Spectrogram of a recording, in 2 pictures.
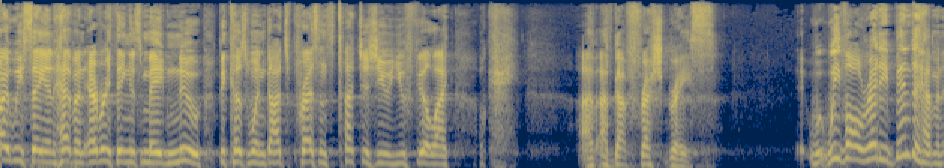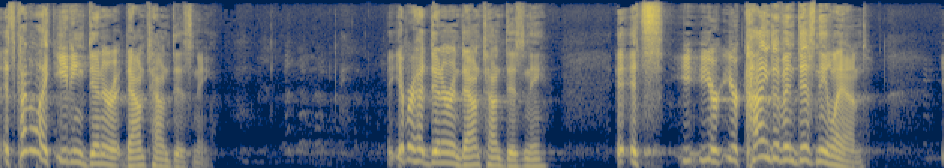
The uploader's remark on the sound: Delivered on 16 December 2018 at Grace Church of La Verne. Delivered on 16 December 2018 at Grace Church of La Verne .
